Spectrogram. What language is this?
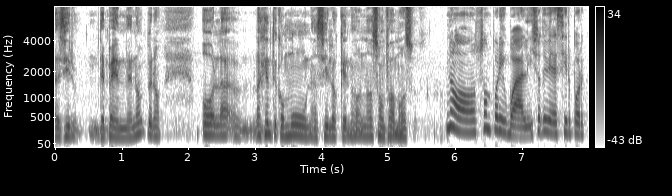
Spanish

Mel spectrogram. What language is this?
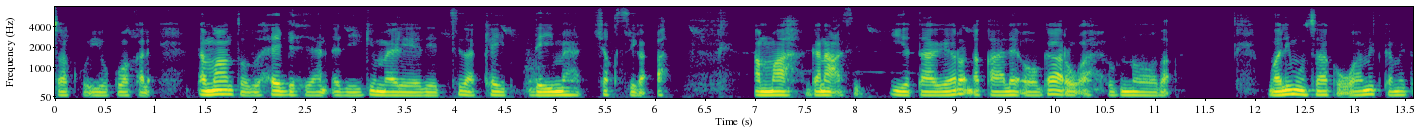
Somali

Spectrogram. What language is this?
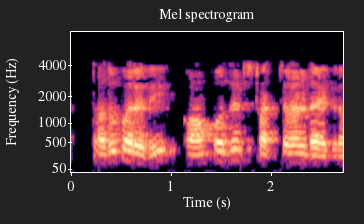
Telugu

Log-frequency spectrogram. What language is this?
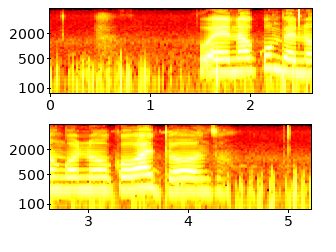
Tsonga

